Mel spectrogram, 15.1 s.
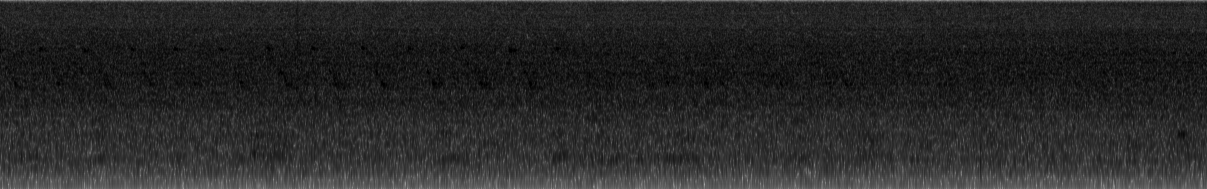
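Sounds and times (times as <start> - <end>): small bird chirping softly: 0.0 - 11.5
faint background hiss: 0.0 - 15.0.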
